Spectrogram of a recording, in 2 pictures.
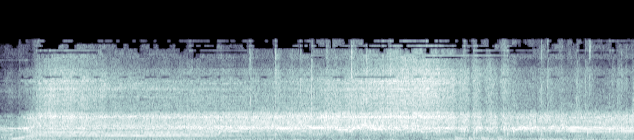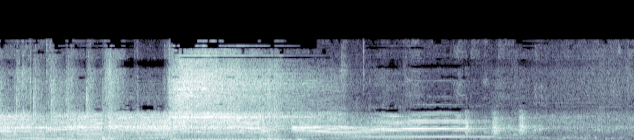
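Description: Oi! punk band playing live on distorted electric guitars, bass and drums, holding a loud ringing chord over cymbals that stops about nine and a half seconds in; a few quieter stray guitar notes follow.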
